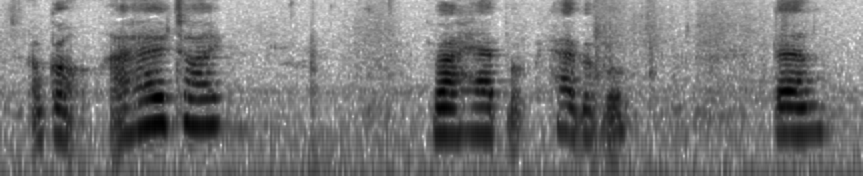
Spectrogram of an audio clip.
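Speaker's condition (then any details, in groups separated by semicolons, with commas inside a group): Cerebral palsy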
